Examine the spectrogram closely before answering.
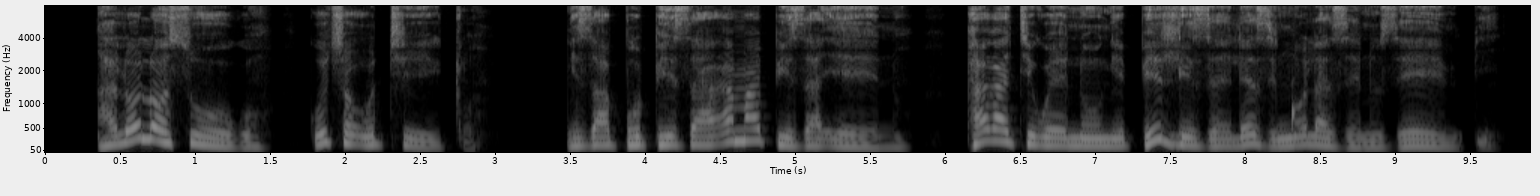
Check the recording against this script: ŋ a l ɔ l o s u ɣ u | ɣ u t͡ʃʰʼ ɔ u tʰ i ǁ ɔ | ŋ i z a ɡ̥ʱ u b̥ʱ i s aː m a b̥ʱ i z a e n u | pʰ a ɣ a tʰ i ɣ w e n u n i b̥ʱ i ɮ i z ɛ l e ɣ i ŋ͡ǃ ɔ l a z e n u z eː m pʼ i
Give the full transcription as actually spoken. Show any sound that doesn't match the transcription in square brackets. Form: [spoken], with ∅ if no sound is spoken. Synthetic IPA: ŋ a l ɔ l o s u ɣ u | ɣ u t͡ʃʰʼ ɔ u tʰ [iː] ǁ ɔ | ŋ i z a [b̥ʱ] u b̥ʱ i s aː m a b̥ʱ i z a e n u | pʰ a ɣ a tʰ i ɣ w e n u [ŋ] i b̥ʱ i ɮ i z ɛ l e [z] i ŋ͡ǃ ɔ l a z e n u z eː m pʼ i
